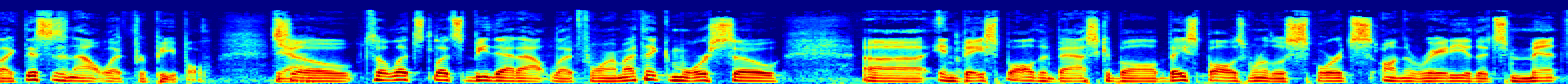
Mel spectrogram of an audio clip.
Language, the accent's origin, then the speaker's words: English; South Dakota, United States; I grew up in South Dakota, big Minnesota Twins fans. We were about 3 hours from the Twin Cities.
